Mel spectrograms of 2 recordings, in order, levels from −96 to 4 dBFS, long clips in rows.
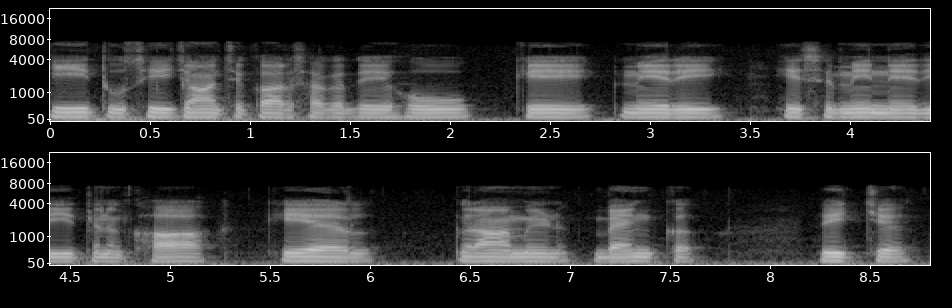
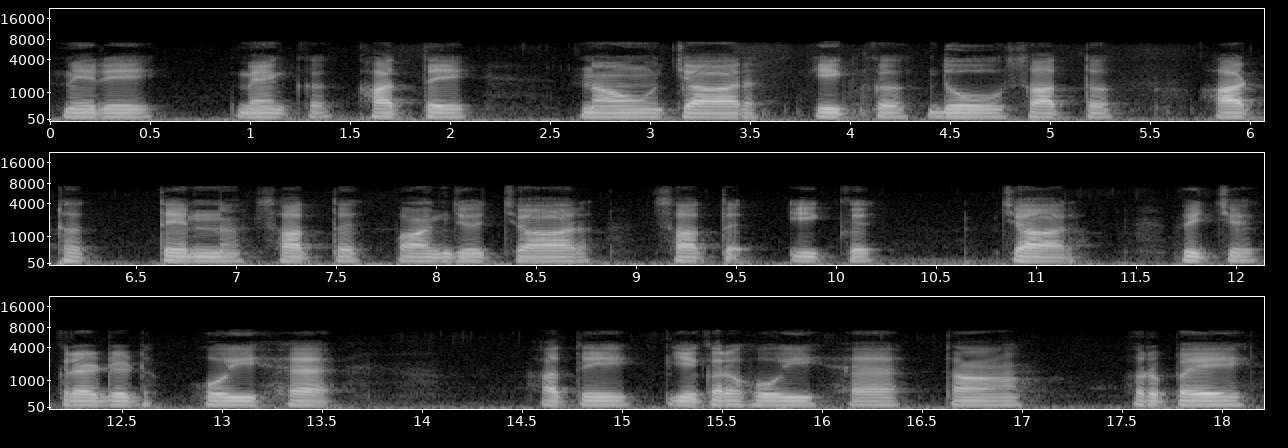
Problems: background conversations at intervals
